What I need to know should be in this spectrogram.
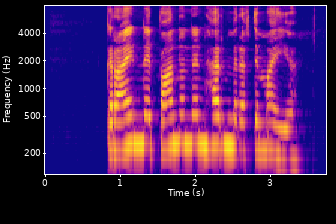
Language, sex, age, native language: Icelandic, female, 50-59, Icelandic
